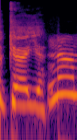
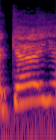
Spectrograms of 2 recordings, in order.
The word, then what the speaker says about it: Cueil: u e i l c'est marrant parce que ça s'écrit exactement comme l'accueil on accueille les gens finalement oui comme l'accueil c'est ce que je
